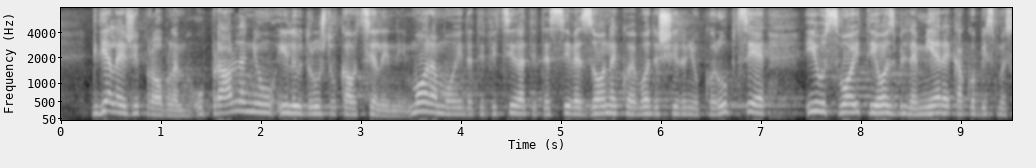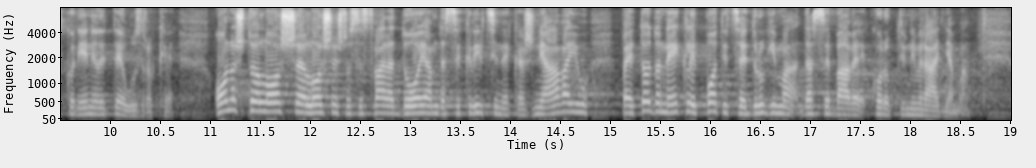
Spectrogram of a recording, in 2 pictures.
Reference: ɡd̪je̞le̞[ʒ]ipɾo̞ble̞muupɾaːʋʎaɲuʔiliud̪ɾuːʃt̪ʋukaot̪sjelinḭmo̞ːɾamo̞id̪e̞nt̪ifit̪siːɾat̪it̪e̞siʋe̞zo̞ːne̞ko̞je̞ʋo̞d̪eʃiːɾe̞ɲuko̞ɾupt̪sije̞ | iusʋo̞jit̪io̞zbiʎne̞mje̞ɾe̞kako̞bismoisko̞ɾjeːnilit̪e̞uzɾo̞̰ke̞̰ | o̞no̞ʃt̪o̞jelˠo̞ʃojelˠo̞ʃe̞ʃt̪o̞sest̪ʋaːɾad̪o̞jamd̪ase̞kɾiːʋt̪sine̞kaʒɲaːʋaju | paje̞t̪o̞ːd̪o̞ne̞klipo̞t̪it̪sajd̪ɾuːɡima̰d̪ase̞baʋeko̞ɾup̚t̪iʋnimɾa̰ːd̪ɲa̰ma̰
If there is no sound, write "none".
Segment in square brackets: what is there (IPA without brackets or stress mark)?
ʒ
